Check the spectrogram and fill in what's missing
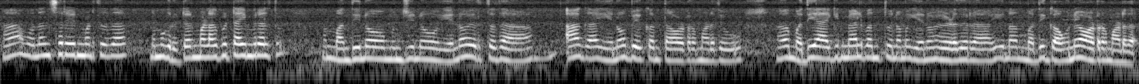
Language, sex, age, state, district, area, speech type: Kannada, female, 30-45, Karnataka, Bidar, urban, spontaneous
